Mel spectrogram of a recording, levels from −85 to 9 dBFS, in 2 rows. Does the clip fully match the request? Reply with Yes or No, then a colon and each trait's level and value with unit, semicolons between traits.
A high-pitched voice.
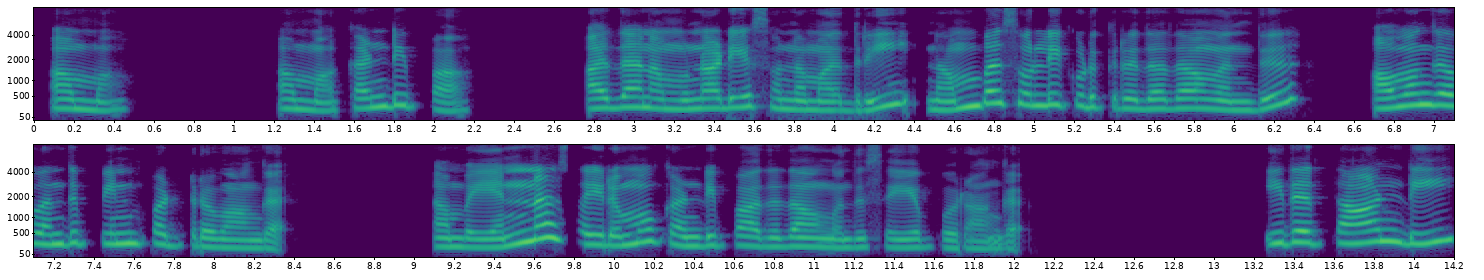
Yes: high, 220 Hz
